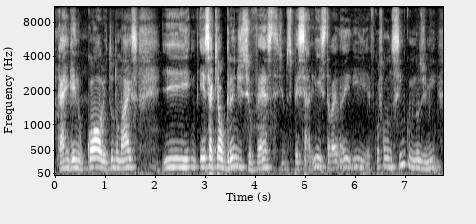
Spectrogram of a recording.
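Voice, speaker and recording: Animated man telling stories. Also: a little high, moderate pace. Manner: animated anecdote-telling, chuckles often. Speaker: guest entrepreneur. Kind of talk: casual podcast storytelling.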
